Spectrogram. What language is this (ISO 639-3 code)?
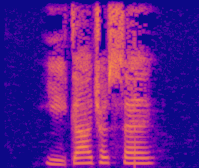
yue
